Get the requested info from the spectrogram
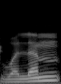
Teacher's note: we don't need to make two beats of gunna. It's walam and that's it.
